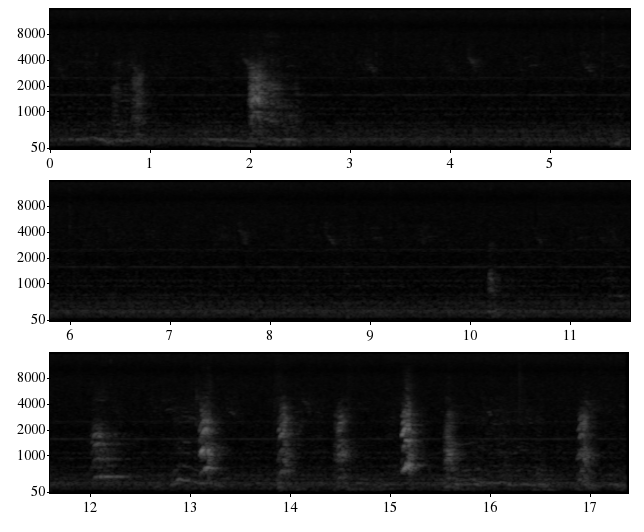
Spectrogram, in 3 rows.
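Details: Two puppies, the last two kept from a litter of nine born in October 2011, play in a hole in a hessian bed. After a faint yelp early on, a quick burst of short, high yips and squeaks follows near the end.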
